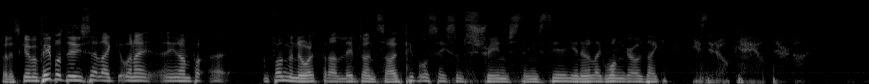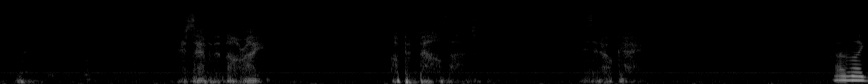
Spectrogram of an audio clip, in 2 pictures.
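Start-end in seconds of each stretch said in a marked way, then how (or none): 6.9-15.0 put-on whisper, lower and quieter. Retelling what one girl asked about belfast: imitating someone whispering. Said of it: "and why are you whispering?".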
